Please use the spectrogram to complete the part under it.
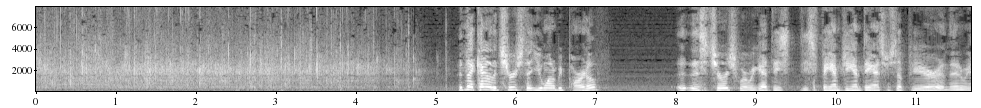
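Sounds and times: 
audience clapping: 0.0s - 5.2s
speech: 5.3s - 7.1s, 8.0s - 11.6s.

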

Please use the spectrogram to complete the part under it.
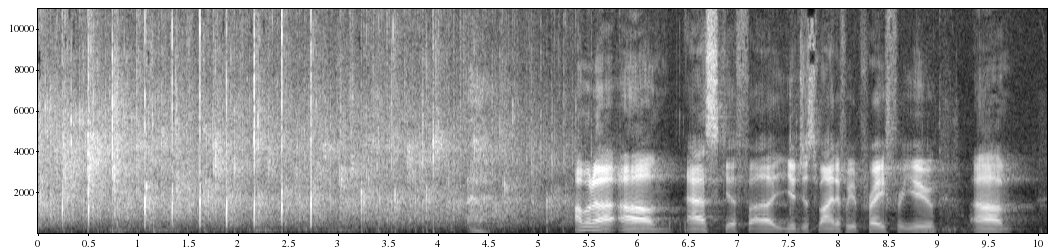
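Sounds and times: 
crowd round of applause: 0.0s - 5.5s
speech: 5.4s - 9.8s.

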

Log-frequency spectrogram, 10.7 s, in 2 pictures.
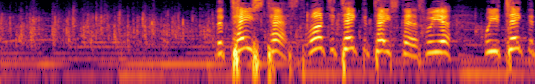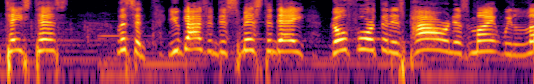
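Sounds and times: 
audience clapping: 0.0s - 6.4s
speech: 2.2s - 10.6s.

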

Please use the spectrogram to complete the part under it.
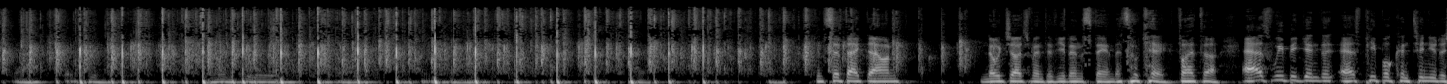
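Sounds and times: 
audience applause: 0.0s - 9.8s
speech: 8.3s - 9.1s, 9.8s - 14.4s.

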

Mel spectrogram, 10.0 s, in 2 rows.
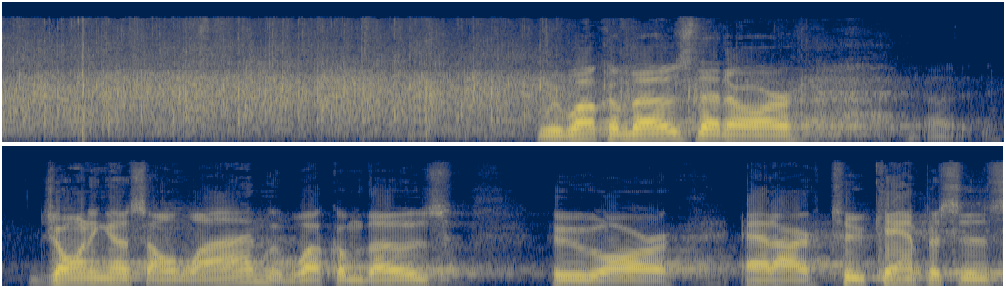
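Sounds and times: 
audience praise clapping: 0.0s - 4.2s
speech: 2.7s - 4.2s, 5.2s - 9.9s.

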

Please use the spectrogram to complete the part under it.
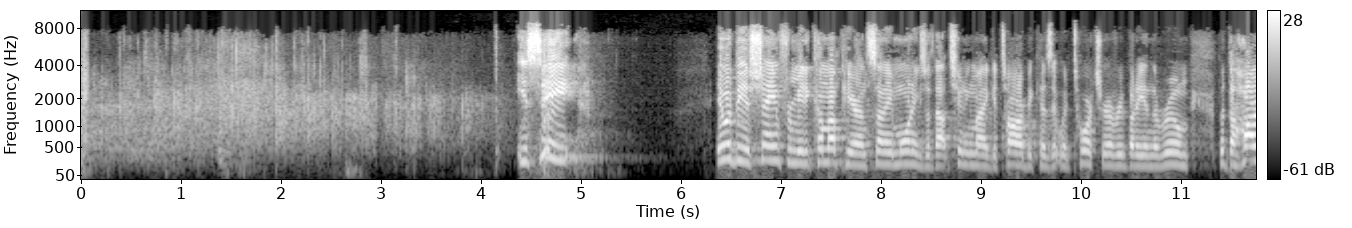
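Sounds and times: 
audience applauding: 0.0s - 4.7s
speech: 4.4s - 5.2s, 6.4s - 11.7s.

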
